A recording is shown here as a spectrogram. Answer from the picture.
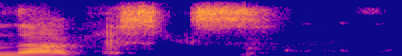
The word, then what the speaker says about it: axe: Un axe. – Comme ça? – Oui. It's the same pronunciation as the English axe. – An axe. – Yes, same pronunciation as the word, the English word axe.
